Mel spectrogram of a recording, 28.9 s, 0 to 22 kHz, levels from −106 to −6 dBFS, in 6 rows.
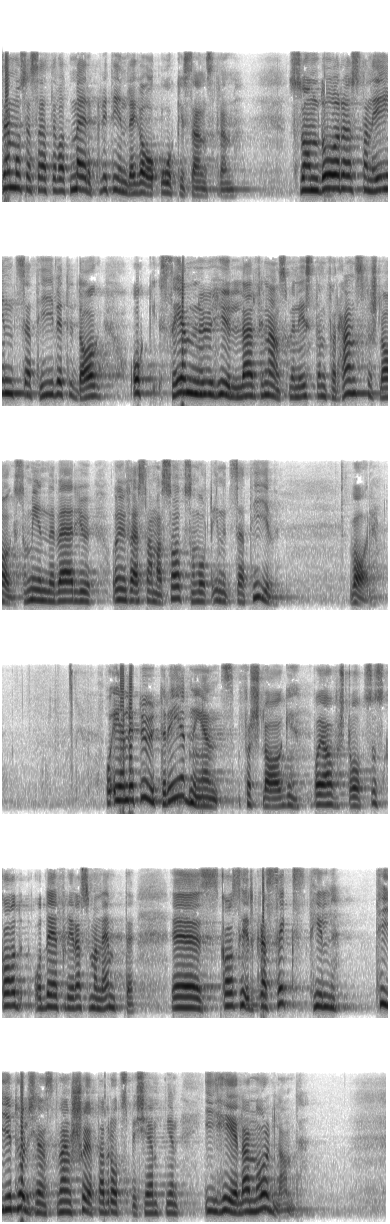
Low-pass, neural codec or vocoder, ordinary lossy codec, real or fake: none; none; none; real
